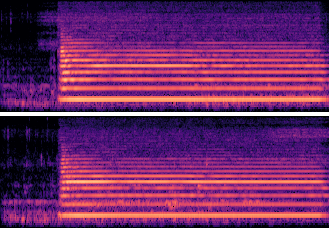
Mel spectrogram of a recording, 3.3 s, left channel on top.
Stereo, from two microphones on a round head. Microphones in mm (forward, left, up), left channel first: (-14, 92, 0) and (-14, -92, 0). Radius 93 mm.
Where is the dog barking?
No dog barking in this recording.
